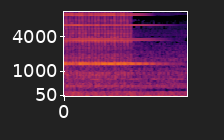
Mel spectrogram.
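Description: An old-fashioned telephone bell rings in The Stanley Parable, a bright trilling burst that stops abruptly partway through, leaving a faint fading tone and quiet room ambience.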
